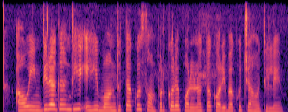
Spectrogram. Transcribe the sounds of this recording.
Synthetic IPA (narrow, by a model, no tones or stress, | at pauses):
a̰wind̪iɾaɡand̪ʱiʔeɦibɔnd̪ʱut̪akusɔmpɔɾkɔɾepɔɾiɽ̃ɔt̪ɔkɔɾibakut͡ʃaɦũt̪ʰile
